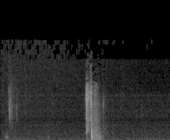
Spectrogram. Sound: door closes

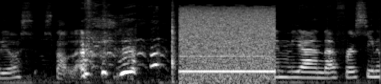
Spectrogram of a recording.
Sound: laughs

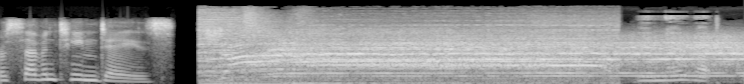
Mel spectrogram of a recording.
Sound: angry work whistle

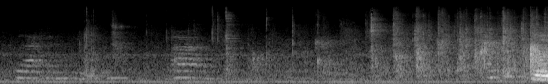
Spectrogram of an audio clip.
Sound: attendees clapping

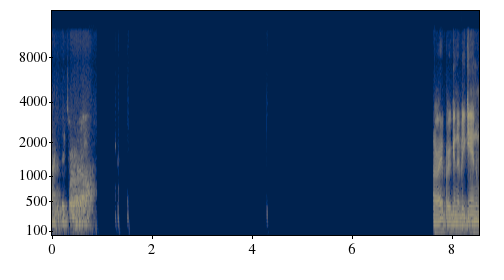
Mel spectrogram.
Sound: silence

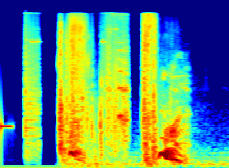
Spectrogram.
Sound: stabbing

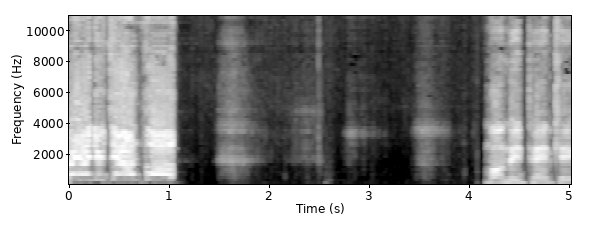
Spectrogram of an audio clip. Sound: awkward breathing

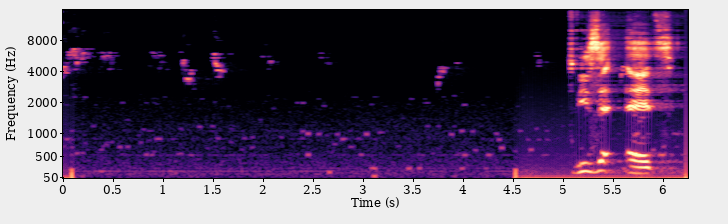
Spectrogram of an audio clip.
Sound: birds chirping

